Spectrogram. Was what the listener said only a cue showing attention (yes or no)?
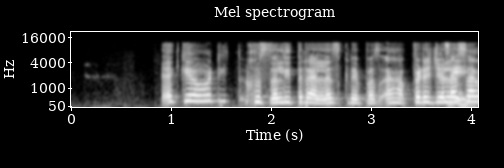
yes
